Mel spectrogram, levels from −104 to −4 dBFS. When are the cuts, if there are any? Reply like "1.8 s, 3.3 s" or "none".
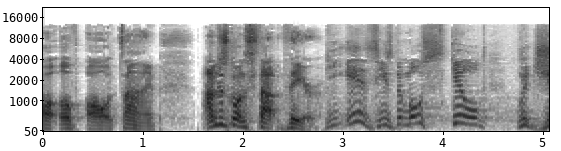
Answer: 2.8 s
